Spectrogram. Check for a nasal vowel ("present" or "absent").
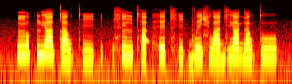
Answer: present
